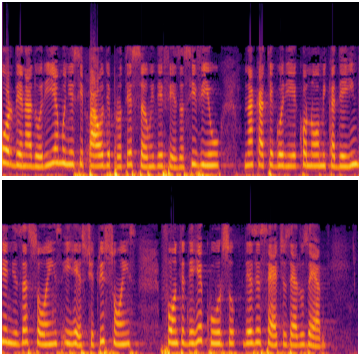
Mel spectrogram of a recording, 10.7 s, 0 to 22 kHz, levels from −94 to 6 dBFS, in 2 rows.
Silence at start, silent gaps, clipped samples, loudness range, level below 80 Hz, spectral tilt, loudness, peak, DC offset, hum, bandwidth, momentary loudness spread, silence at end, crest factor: 0 s; none; 0.1%; 2 LU; -22 dBFS; -5.5 dB/octave; -14 LUFS; 0 dBFS; under 0.1%; none; 8 kHz; 5 LU; 0.5 s; 12 dB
